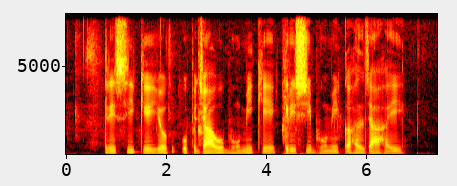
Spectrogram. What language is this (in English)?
Magahi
